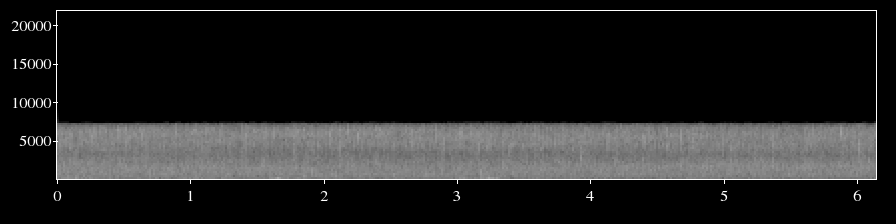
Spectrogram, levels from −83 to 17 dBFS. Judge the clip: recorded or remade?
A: recorded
